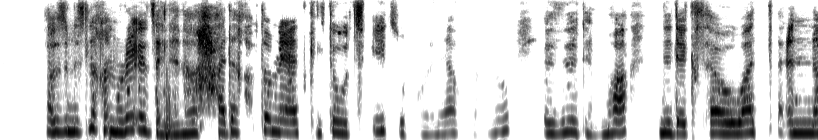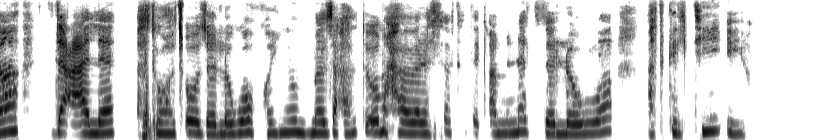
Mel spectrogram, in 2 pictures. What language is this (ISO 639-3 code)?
tir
